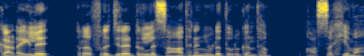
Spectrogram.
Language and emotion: Malayalam, disgusted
